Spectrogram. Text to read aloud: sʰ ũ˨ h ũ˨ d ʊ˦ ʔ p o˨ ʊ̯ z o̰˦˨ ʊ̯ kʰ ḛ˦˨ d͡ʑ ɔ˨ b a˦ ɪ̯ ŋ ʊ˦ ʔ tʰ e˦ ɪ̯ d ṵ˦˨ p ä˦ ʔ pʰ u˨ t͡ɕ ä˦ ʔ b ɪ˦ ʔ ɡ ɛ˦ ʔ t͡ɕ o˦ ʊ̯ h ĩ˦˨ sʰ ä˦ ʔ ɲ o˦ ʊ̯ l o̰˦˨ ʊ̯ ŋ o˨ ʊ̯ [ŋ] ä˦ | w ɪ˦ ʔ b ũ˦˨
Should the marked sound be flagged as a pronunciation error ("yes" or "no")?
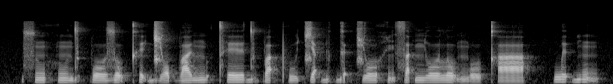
yes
